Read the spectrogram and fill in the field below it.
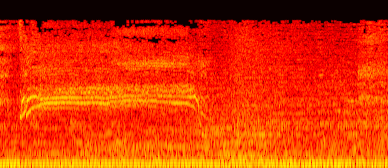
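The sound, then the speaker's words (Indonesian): A loud, piercing human scream holds a steady high pitch for about two seconds, then breaks off into a rushing, noisy tail, with no talking. “Seketika itu juga aku berteriak dengan kencang.”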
